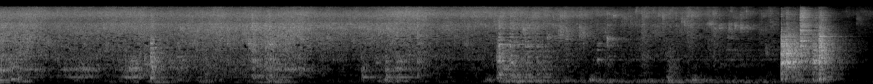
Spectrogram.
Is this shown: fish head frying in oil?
yes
